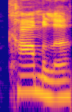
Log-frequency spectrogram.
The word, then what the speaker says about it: Kamala: though with Charlamagne charag was a Kamala a Kamala let's say it correctly give her respect for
